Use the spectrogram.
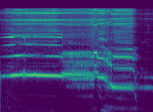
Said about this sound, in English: I thought it would be deeper. Do we have any angry elk? That's just an elk talking, I guess. If you would have played that sound for me without knowing what it was, I would have thought it was some kind of dying bird.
